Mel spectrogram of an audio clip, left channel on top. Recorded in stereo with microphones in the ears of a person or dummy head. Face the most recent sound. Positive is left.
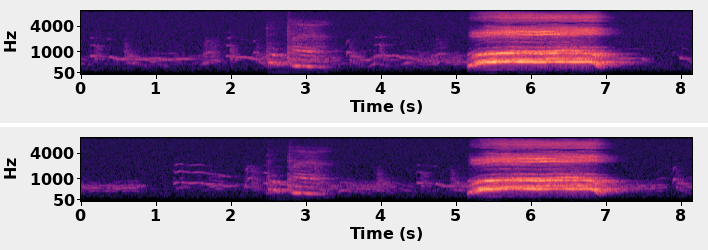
turn(degrees=-5)  # may be behind; listen again after turning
